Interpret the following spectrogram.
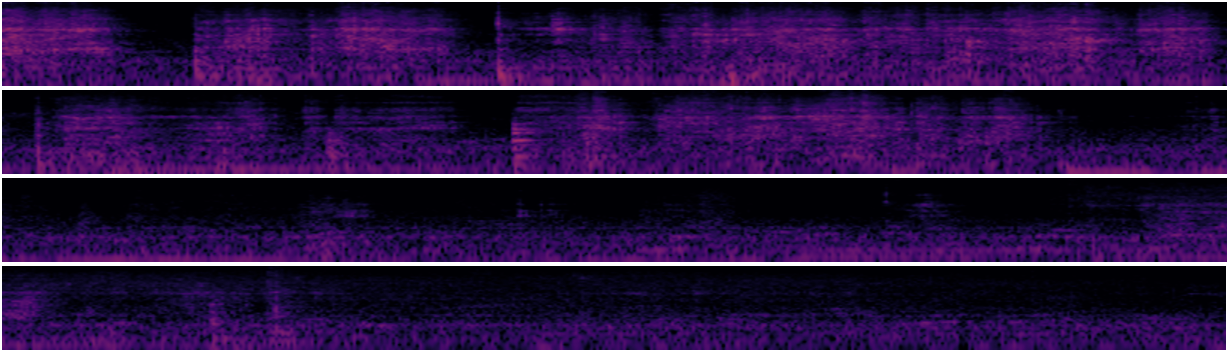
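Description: Wooden spatula stirring and scraping a flour-and-oil roux for gravy around a frying pan, a busy rasping rub. About halfway through the stirring becomes much quieter and sparser.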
